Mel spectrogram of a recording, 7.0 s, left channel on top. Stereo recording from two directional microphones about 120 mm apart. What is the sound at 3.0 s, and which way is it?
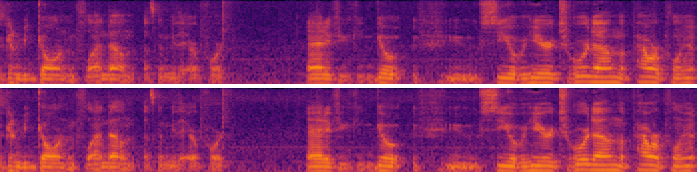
Speech, 40° right (ahead or behind).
